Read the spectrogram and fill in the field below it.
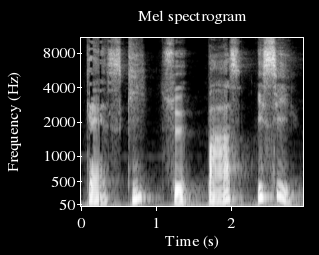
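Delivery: very slow teaching model; slow, in chunks. Shown as a demonstration. Teacher models a French question for learners, slow and broken up. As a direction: separate the question into slow pieces.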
